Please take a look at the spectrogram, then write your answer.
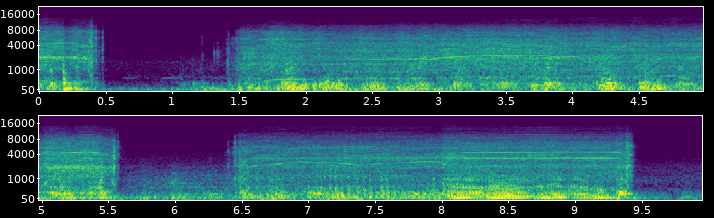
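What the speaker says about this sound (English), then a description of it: "I'm going to enlarge the holes manually, just by rubbing the side, taking my time gently, increasing it bit by bit at a time." A power drill with its bit whines in bursts while enlarging holes in a plastic boat hull, the bit rubbed sideways against the edges; two long, loud grinding runs are separated by short pauses.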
